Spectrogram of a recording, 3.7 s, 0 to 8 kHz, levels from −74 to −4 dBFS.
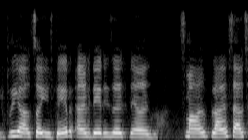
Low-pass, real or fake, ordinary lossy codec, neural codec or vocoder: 7.2 kHz; fake; none; codec, 16 kHz, 1 kbps, FunCodec, trained on Chinese and English, 50 frames a second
